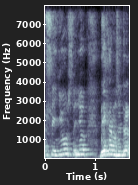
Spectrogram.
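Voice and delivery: high, pleading cry of a shut-out virgin; desperate pleading. Retold or imitated. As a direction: beg to be let in, a touch desperate. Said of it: "lo mismo dicen ellas acá".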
